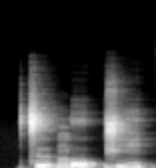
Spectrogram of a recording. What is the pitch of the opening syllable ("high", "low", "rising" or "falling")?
low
